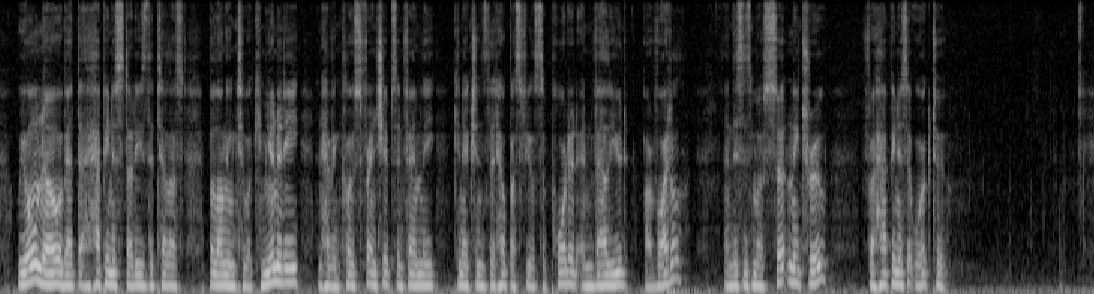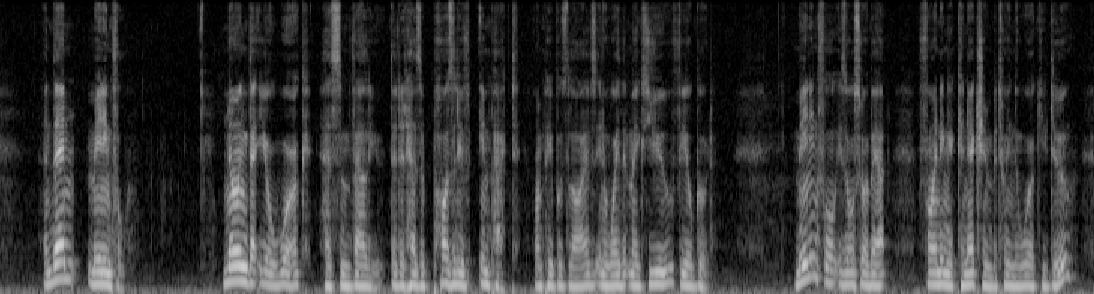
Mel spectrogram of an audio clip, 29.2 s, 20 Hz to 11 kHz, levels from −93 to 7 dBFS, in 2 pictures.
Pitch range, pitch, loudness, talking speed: 115-135 Hz, 125 Hz, -24 LUFS, 165 wpm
